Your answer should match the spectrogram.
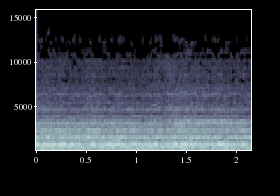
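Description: Classical music: a choir holding sustained notes over an orchestra, at a steady, fairly loud level.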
